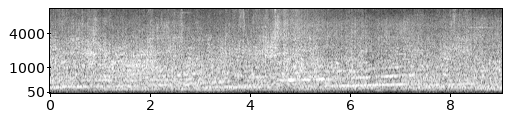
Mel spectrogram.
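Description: Engines of a pack of racing cars driving past, several engine notes overlapping and rising slowly in pitch as the cars accelerate.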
